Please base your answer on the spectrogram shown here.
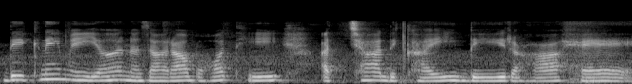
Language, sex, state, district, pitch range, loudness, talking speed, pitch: Hindi, female, Maharashtra, Washim, 165-190 Hz, -17 LUFS, 105 wpm, 180 Hz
